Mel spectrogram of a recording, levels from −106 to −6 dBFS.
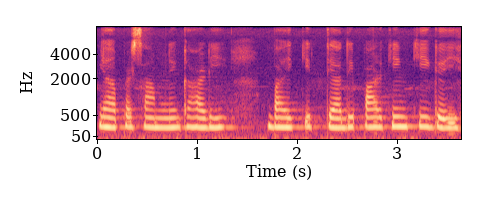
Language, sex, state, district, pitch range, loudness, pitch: Hindi, female, Tripura, Unakoti, 215-230 Hz, -17 LUFS, 225 Hz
